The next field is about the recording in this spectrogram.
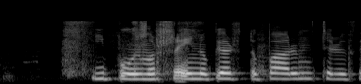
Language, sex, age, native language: Icelandic, male, 11, Icelandic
